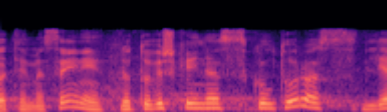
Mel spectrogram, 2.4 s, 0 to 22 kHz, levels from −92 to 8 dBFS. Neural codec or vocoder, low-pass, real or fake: none; 7.2 kHz; real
